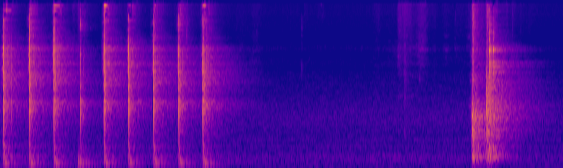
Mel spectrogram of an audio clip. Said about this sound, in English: And then I'm just going to hammer the bottom on the arc a little bit more.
